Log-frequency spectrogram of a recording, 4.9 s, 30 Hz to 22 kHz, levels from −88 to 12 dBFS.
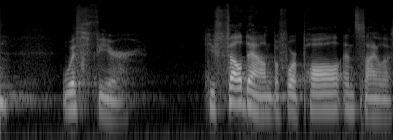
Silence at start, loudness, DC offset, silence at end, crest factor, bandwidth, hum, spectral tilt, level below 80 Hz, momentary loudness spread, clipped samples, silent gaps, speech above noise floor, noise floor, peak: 0 s; -31 LUFS; under 0.1%; 0.05 s; 22 dB; 17 kHz; none; -6 dB/octave; -86 dBFS; 17 LU; under 0.1%; none; 42 dB; -72 dBFS; -10 dBFS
